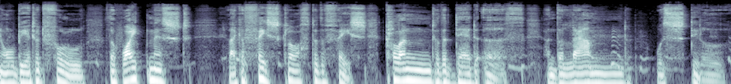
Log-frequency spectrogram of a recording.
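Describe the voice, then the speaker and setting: A man narrating dramatic verse in a measured, solemn manner with weighty pauses. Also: fairly low pitch.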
